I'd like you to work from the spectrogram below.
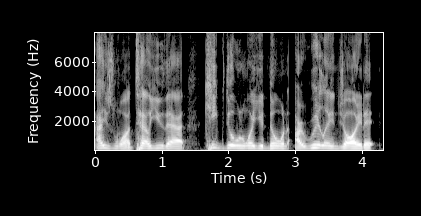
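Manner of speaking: bad Southern accent. Southern fan encouraging the comedian, in a bad Southern accent. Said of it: "I do a really bad".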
